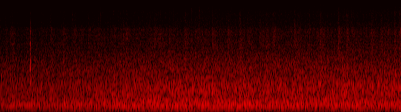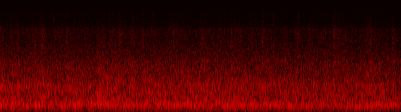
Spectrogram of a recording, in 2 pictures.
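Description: Steady low hum and hiss of background noise.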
